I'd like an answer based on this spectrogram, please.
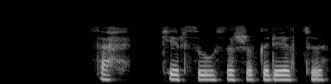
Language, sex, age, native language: Icelandic, female, 9, Latvian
